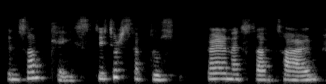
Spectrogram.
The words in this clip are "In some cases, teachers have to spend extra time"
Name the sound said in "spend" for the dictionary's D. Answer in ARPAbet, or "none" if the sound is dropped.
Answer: none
